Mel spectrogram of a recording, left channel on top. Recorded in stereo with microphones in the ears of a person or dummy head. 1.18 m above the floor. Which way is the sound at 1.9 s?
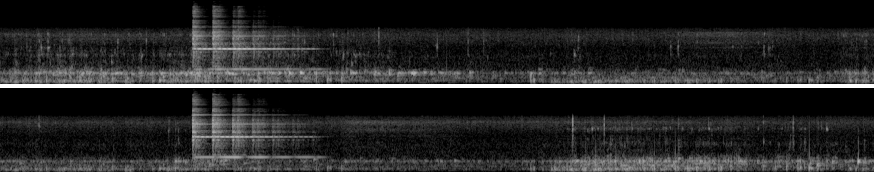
40° right (ahead or behind).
